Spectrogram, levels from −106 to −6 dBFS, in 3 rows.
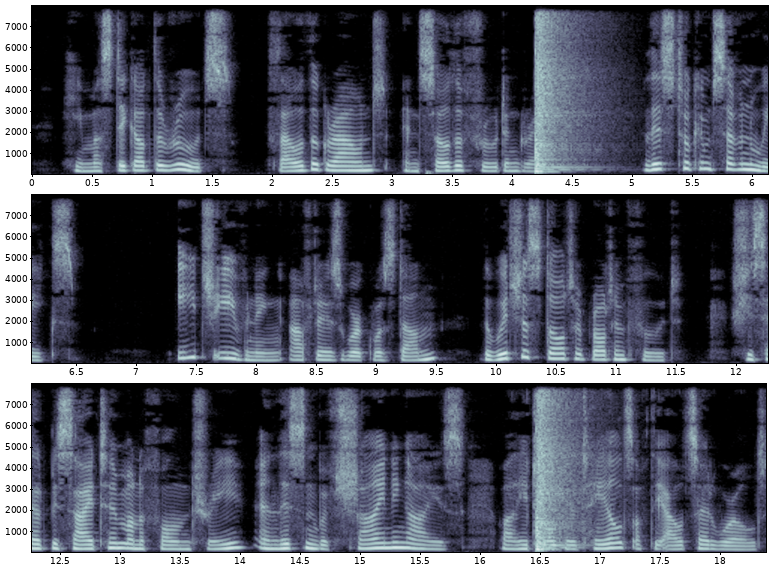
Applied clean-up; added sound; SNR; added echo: none; Snare drum; 0 dB; none.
